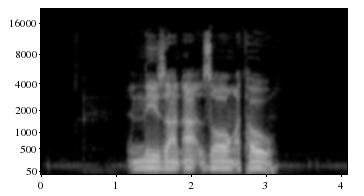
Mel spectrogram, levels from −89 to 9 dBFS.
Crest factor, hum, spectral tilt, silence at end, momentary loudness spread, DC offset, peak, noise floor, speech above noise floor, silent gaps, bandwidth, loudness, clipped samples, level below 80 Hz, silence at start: 20 dB; none; -5 dB/octave; 0.95 s; 8 LU; under 0.1%; -4 dBFS; -71 dBFS; 49 dB; none; 14 kHz; -22 LUFS; under 0.1%; -54 dBFS; 1.2 s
